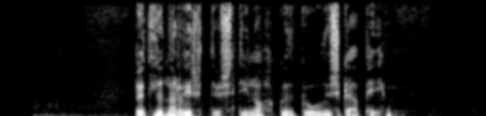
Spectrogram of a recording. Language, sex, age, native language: Icelandic, male, 20-29, Icelandic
